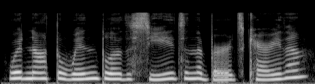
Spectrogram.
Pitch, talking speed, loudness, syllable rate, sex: 255 Hz, 230 wpm, -15 LUFS, 4.5 syllables/s, female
